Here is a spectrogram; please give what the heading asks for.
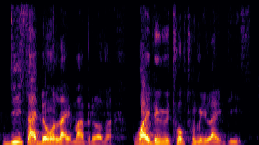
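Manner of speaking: Jamaican accent. Shown as a demonstration. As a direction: show off a Jamaican accent on request. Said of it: "I could be Jamaican".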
